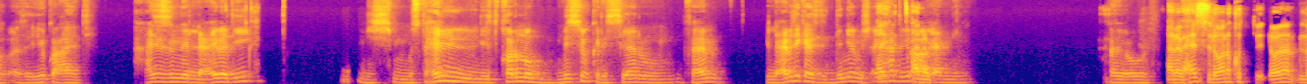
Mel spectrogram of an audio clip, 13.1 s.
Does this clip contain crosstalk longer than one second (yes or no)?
no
